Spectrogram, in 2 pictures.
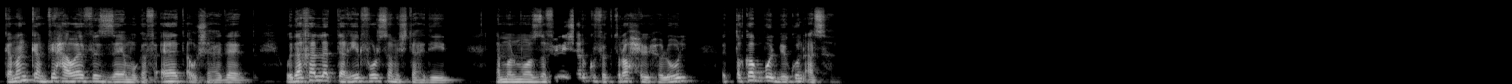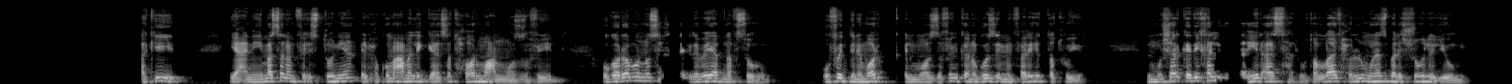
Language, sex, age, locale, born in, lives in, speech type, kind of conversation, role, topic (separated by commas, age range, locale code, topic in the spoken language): Arabic, male, 20-24, ar-EG, Egypt, Egypt, read, expert-assistant, expert, تفتكر إزاي ممكن نستخدم التكنولوجيا بطريقة مبتكرة لتحسين تجربة المواطنين في التعامل مع المصالح الحكومية؟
